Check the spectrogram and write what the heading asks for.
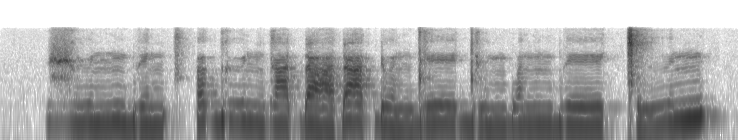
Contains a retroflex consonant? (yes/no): no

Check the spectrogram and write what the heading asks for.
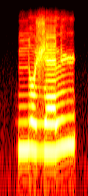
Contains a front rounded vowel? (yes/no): yes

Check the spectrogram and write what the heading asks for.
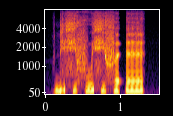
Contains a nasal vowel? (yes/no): no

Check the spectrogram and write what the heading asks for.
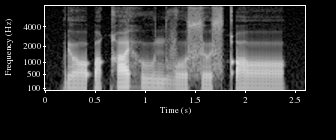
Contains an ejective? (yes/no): yes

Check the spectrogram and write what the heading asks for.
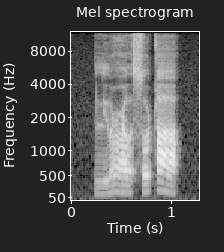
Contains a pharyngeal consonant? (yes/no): yes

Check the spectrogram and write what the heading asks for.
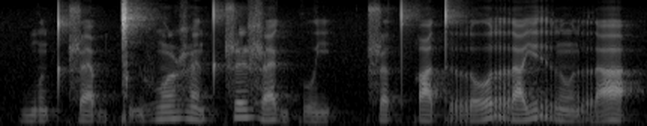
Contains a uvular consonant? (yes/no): yes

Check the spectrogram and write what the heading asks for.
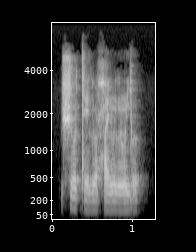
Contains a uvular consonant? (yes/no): no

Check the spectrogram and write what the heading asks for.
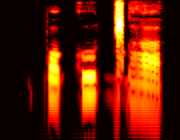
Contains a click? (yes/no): yes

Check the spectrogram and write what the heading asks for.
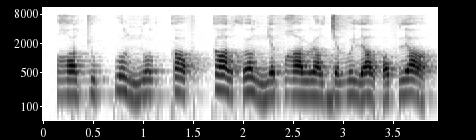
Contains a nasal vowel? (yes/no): no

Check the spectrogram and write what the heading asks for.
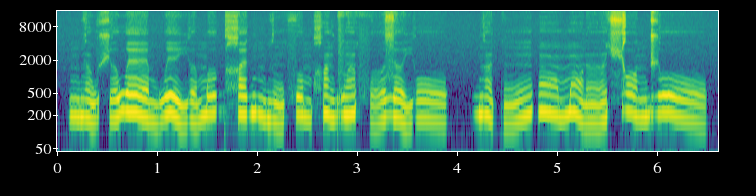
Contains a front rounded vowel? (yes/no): no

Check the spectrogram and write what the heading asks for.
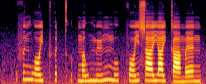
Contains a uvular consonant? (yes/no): no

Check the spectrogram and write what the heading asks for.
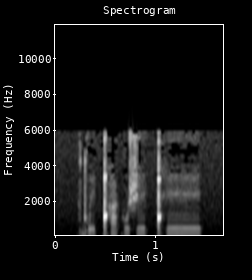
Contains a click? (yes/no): yes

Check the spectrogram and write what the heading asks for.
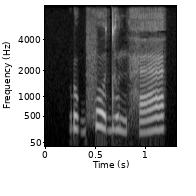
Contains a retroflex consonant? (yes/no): yes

